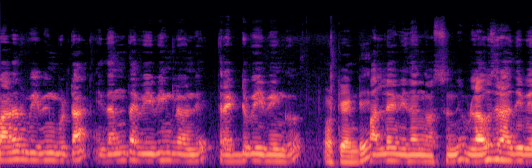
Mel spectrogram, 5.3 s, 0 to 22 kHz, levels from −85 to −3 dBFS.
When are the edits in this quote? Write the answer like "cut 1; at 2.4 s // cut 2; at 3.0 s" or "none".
none

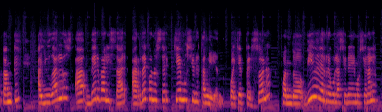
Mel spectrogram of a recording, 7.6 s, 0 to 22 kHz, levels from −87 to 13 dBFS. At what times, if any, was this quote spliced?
cut 1; at 4.6 s

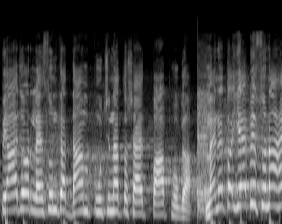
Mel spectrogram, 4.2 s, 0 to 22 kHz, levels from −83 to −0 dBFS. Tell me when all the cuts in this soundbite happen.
cut 1; at 3.0 s

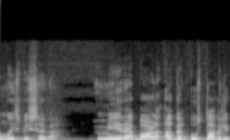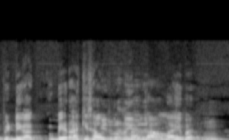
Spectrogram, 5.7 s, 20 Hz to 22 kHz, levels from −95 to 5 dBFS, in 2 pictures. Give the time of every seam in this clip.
cut 1; at 4.2 s

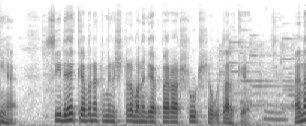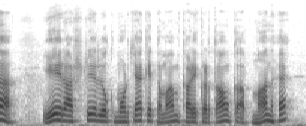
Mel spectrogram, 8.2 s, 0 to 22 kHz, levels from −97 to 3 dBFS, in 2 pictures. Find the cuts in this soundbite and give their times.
none

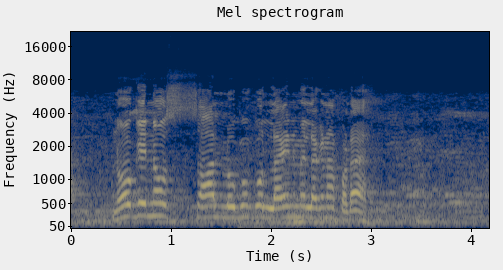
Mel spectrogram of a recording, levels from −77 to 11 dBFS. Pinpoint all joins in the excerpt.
none

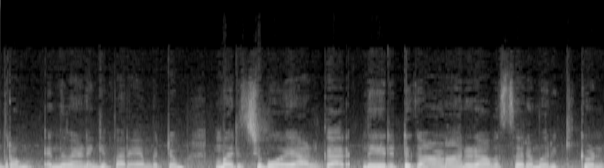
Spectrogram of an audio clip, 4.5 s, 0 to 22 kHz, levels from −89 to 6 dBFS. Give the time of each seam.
cut 1; at 1.5 s // cut 2; at 2.6 s

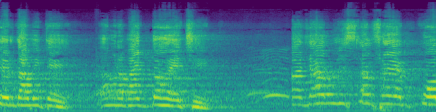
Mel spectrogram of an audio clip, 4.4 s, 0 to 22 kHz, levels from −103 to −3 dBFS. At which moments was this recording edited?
cut 1; at 0.9 s // cut 2; at 2.9 s

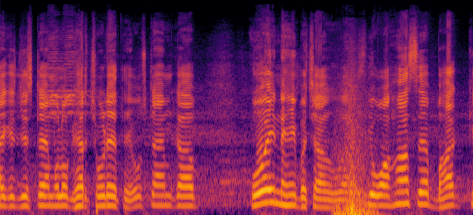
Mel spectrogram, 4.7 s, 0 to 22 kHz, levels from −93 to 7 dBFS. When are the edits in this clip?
cut 1; at 3.5 s

